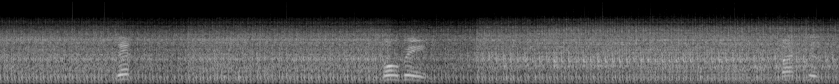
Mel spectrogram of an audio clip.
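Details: 1930 Royal Enfield Model K 1000cc V-twin motorcycle, kickstarted and left on a fast idle with lights on to check charging: loping, even idle with a regular firing beat, no knocks or rattles; normal idle.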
